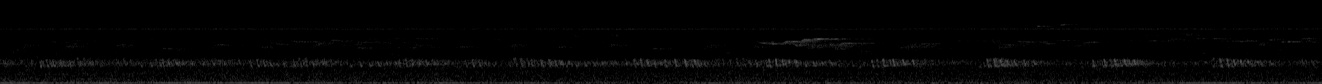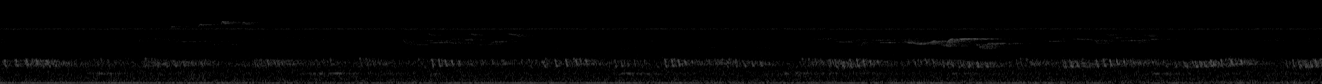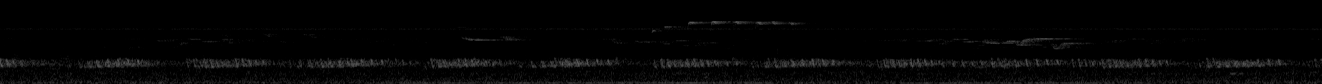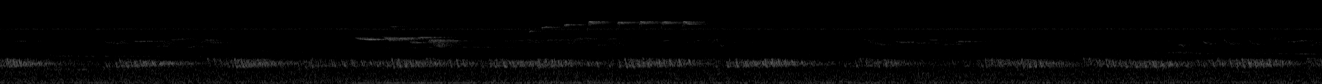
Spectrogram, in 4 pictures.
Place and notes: Birds singing, Bird sounds
Zoom H2n MS+ XY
